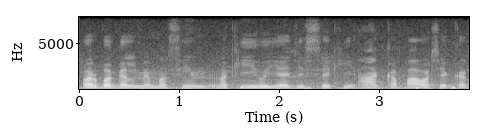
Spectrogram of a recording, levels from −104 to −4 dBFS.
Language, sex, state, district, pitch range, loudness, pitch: Hindi, male, Bihar, Kaimur, 115-120 Hz, -22 LUFS, 120 Hz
